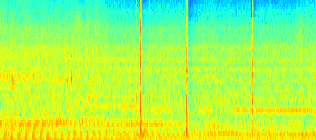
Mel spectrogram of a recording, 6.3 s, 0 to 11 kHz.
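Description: Toyota RAV4's 2.0-litre four-cylinder engine idling just after being started, heard from inside the cabin. Three sharp clicks come in the second half.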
